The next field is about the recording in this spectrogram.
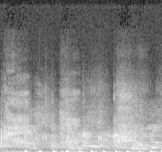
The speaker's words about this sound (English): Oh, come on and clap your hands unto the Lord.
